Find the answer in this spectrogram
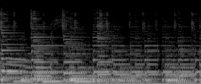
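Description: Acoustic guitars playing an instrumental passage of a traditional Mexican song: a run of plucked melody notes over a bass line.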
